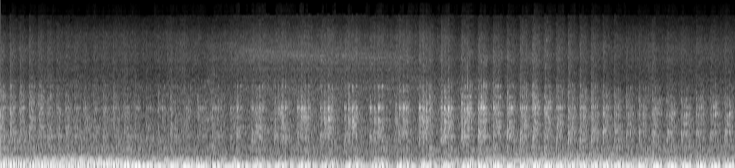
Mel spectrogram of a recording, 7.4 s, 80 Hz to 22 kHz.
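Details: 1986 Cadillac Cimarron 2.8L V6, arrived by tow, before its major tune-up: a lumpy, uneven idle with a stumbling beat and irregular puffs over a low drone. Misfire because newly replaced plug wires go to the wrong distributor cap terminals.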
